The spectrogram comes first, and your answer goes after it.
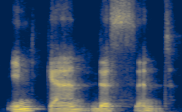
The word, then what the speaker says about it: incandescent: It is pronounced as incandescent. Incandescent. So the sounds are E, then we have N. So look at that sound K here. So the letter C is written as C, but the pronunciation is K.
